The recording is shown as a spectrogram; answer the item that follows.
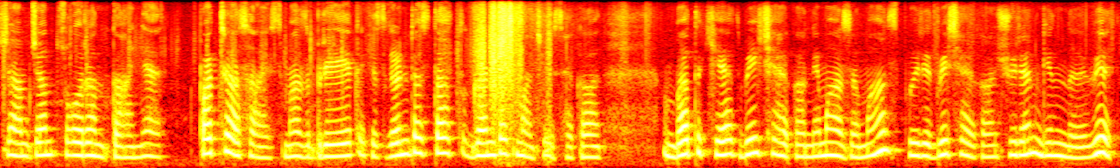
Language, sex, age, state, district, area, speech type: Kashmiri, female, 30-45, Jammu and Kashmir, Baramulla, rural, spontaneous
